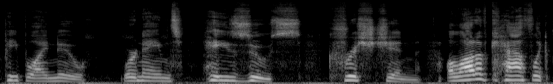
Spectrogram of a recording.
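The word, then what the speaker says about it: Jesús: couple jesus which is basically jesus in spanish but it's pronounced jesus and uh in fact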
